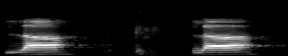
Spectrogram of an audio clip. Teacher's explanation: جو حرف مدہ ہے اس پہ ایک مزید مد ہوگی جس کو ہم مد لازم کہتے ہیں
